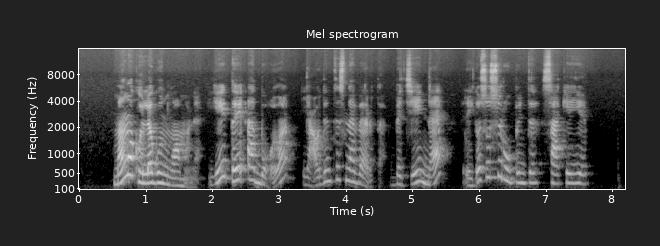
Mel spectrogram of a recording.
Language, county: Lithuanian, Panevėžys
